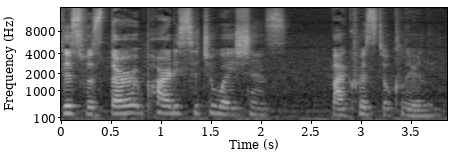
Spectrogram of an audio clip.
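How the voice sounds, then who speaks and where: A woman's voice: fairly low pitch, a little slow, slight background noise. A woman reading her own first-person memoir aloud in a frank, conversational way with emphatic colloquial phrasing.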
